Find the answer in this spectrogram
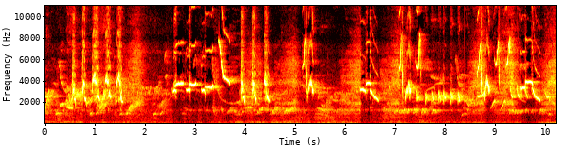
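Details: Oriental magpie-robin lure song: rapid stuttered chirps open a varied sequence of clear whistles, slurred notes and fast trills, loud throughout with short gaps between phrases.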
